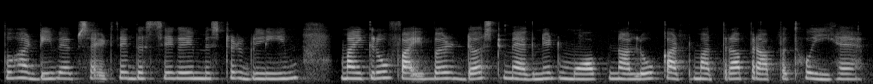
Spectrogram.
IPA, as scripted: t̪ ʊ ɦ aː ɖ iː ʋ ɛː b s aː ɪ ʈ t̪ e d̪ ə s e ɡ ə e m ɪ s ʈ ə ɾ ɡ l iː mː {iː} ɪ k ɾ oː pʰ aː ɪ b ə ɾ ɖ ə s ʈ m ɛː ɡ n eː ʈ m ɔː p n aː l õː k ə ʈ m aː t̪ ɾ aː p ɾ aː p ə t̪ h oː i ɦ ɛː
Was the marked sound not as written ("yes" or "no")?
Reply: yes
